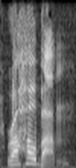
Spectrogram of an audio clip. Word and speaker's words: Rehoboam: Now, this name's a little hard to pronounce, but how you pronounce it is Rehoboam.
